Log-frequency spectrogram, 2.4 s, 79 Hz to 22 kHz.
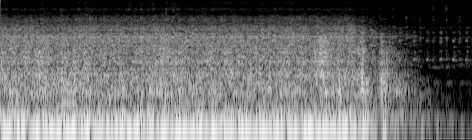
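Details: Sharp Gigawash 6 5kg washing machine after pulley replacement: even low motor hum with no squeal or knock, winding down and stopping after about two seconds; the drive is running normally.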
